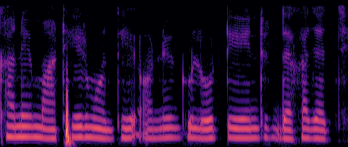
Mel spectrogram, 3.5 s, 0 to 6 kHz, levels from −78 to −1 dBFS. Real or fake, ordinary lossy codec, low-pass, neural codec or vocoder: real; AAC, 48 kbps; 5.4 kHz; none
